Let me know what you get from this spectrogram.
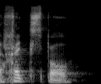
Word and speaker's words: Griekspoor: Ghosty is saying, make say Griekspoor again, and then giggles. – It's a Griekspoor. – Oh. – Griekspoor. Okay. Griekspoor. Yeah. – Griekspoor. Okay. Yeah. I'll that's what my that. Dutch friend tells me.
